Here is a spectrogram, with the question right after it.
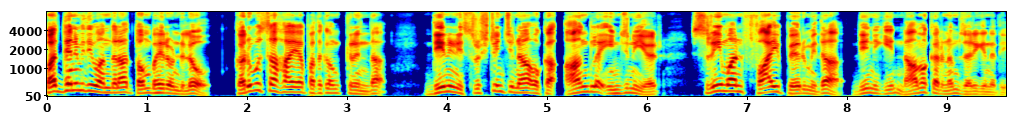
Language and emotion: Telugu, neutral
